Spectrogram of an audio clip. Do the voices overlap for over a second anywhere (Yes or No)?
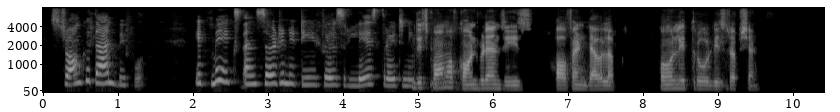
No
